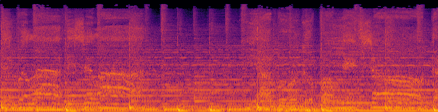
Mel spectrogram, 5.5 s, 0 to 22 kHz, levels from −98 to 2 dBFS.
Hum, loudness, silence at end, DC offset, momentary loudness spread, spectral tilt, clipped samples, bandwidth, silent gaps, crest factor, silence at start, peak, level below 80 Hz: none; -23 LUFS; 0 s; under 0.1%; 3 LU; -5 dB/octave; under 0.1%; 19 kHz; none; 12 dB; 0 s; -10 dBFS; -28 dBFS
